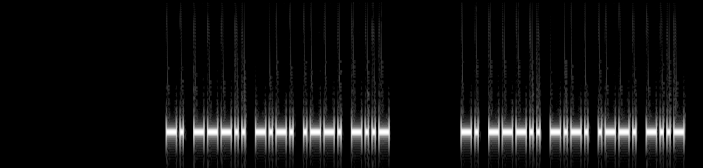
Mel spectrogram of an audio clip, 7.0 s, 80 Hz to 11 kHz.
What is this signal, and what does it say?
Morse code, heard as a keyed tone, about 36 wpm, 700 Hz. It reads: N8CPX N8CPX
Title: USA Call Signs - 5 Characters - Repeated 3x - 35wpm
